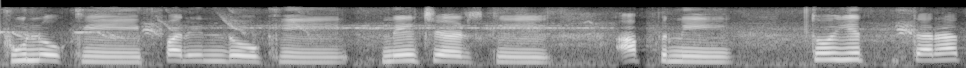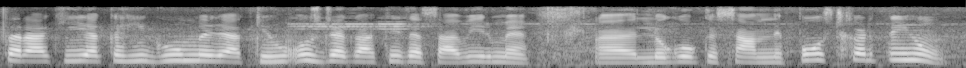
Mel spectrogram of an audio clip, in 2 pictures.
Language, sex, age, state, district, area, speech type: Urdu, female, 30-45, Uttar Pradesh, Aligarh, urban, spontaneous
